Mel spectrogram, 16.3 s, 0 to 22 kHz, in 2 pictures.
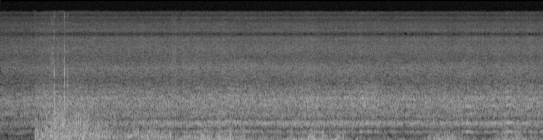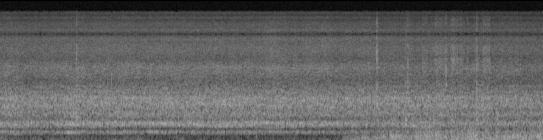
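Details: Bees buzzing on 14 April 2013 in Poland, as spring finally arrives after a long winter and the queens have begun laying. A dense droning hum continues steadily, with louder rushing bursts near the start.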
